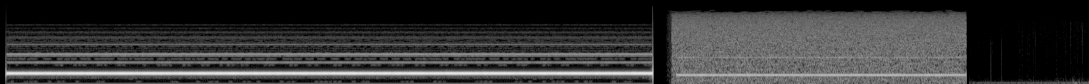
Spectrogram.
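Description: Television test-card tone: a loud, steady, mid-pitched beep held unchanged for about six and a half seconds, ending in a click. After a brief gap comes a loud hiss of TV static with a fainter tone under it; the hiss lasts about three seconds and cuts off suddenly shortly before the end.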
